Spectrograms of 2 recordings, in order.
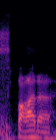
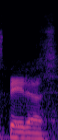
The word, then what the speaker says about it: Spada: Just for the record, for the people at home, it's Spada. It's not Spada. It's Spada. Well, Spada is like, I guess, the Italian way to pronounce it, so it's an Italian name.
